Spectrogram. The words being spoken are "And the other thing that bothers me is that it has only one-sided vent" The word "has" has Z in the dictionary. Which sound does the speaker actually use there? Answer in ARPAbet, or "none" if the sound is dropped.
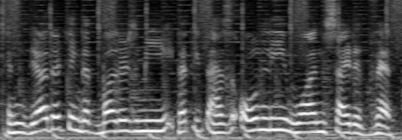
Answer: Z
